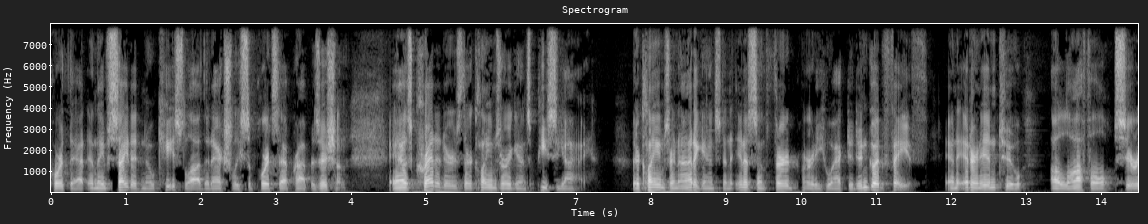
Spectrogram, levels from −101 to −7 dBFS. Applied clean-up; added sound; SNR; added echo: neural mask model DeepFilterNet 3.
